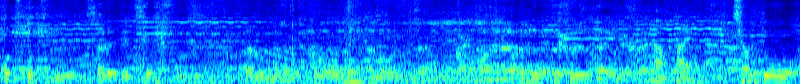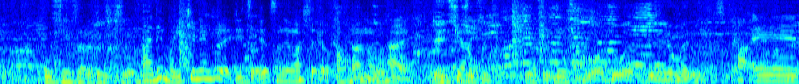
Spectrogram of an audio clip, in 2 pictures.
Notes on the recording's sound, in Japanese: かつ吉ランチ。店内BGMなどのノイズがガッツリです。お聞き苦しいかもしれませんがご容赦下さい。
